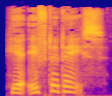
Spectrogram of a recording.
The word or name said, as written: herefterdags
